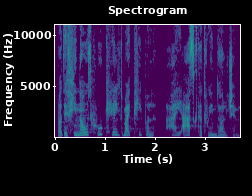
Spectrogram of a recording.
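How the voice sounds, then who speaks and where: A woman's voice: mid-range voice, animated, normal speed, husky. An anxious noblewoman, echoing hall. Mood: composed, explaining. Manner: formal, precise, earnest. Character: proud, anxious young noblewoman diplomat, dutiful and composed. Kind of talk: video game cutscene acting.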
